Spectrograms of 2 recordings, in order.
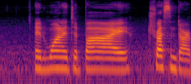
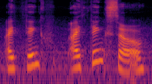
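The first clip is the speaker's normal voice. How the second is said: put-on uneasy young man; 3 semitones higher, 5 dB quieter, slower than usual. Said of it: "And he's like".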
